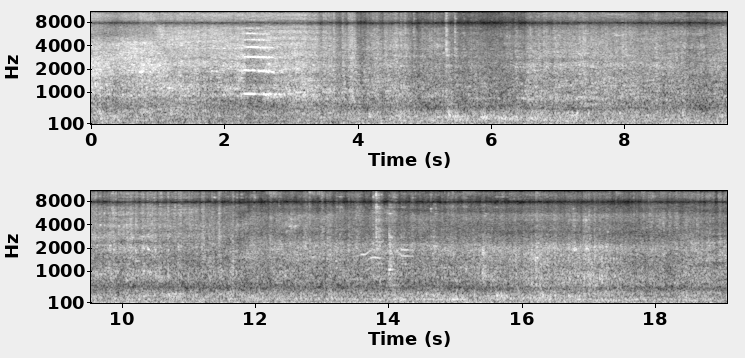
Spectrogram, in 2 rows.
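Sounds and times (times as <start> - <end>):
train wheels rumbling on rails: 0.0 - 19.0
high-pitched wheel squeal: 2.1 - 3.1.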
